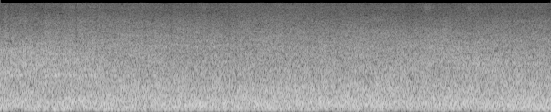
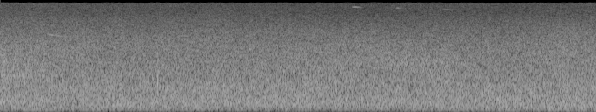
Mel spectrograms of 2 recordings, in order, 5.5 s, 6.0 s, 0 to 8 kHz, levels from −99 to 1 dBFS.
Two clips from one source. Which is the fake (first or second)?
first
